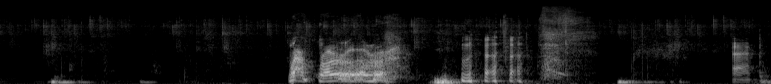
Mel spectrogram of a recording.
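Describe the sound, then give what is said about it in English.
A voice imitates snarling gnolls, hyena-like creatures: low guttural growls and harsh bursts, with a loud raspy cry in the middle, over a steady hiss of background noise. “There's like a constant growling of Gnoll in the background as you hear these voices shouting down at you.”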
